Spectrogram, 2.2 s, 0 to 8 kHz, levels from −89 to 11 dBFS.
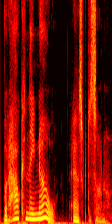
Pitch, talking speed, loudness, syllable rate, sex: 165 Hz, 190 wpm, -16 LUFS, 5.6 syllables/s, male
